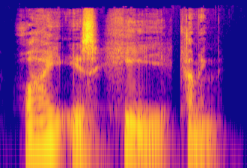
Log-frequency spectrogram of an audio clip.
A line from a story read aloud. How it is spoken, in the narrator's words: she asked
